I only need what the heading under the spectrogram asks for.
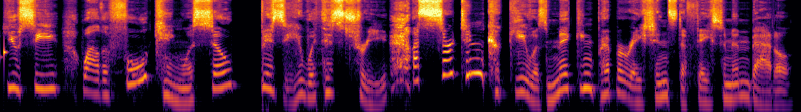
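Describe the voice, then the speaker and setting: A woman's voice: lowish voice, very animated, normal speed, few pauses, darkish tone, no echo, studio quality. A woman playing a vain, theatrical trickster villain cookie in a game, narrating pompously and teasingly as if hosting a grand stage show. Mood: gloating. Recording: music behind the voice.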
